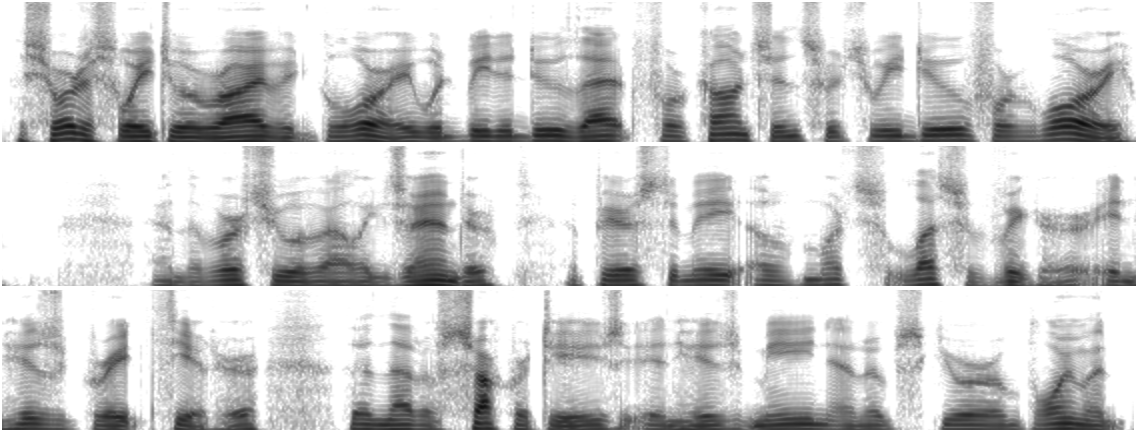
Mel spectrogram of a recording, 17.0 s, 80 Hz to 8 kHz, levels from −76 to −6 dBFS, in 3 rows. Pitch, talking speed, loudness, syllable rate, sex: 100 Hz, 160 wpm, -21 LUFS, 4.3 syllables/s, male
